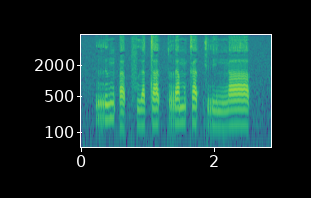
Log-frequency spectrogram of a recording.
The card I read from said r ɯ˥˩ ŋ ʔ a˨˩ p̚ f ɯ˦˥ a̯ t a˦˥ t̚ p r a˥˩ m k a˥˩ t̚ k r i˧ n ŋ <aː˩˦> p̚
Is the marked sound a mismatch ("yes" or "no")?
yes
